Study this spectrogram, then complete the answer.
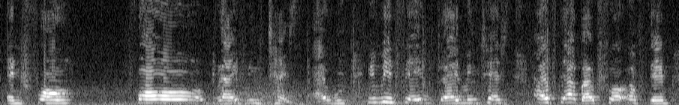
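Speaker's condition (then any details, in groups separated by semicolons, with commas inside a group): Cerebral palsy; speech impediment, understandable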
